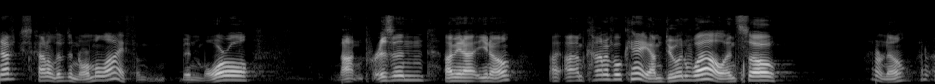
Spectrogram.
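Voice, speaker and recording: Pastor guy in his 30s preaching, bright higher voice, chatty and animated. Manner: energetic, conversational preaching with asides and self-deprecating stories. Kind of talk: sermon.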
